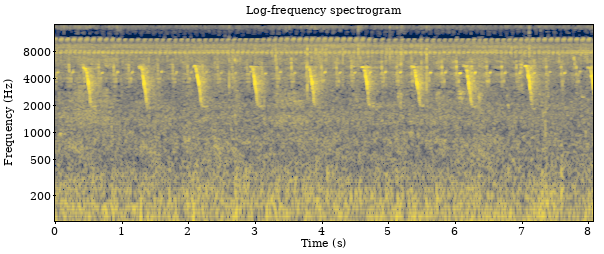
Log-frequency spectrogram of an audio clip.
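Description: A bird calling over and over, each call a short whistle falling in pitch, about one every 0.8 seconds, over a steady low background noise.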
